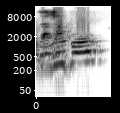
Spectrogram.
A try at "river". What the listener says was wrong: No, it's not reaver. It's river. The sound in river is very short. It is not E. It's it.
